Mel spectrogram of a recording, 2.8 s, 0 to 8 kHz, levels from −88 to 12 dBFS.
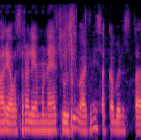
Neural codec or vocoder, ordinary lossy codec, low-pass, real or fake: none; AAC, 32 kbps; 7.2 kHz; real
